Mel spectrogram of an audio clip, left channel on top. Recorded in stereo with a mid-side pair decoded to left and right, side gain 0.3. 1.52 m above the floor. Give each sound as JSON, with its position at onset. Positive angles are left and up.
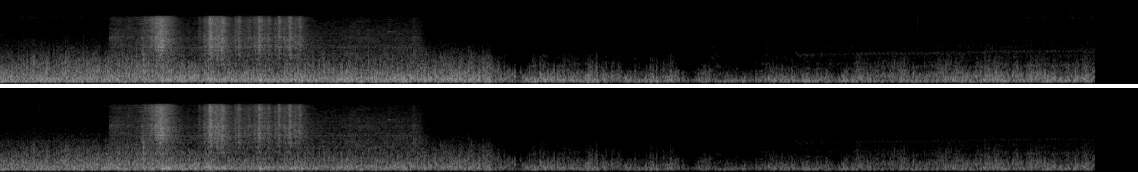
{"t": 1.1, "sound": "a bird", "azimuth_deg": -10, "distance_m": 2.5}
